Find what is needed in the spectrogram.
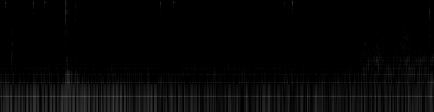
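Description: Near silence with a few faint, sharp clicks of a computer mouse, several coming in quick pairs.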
